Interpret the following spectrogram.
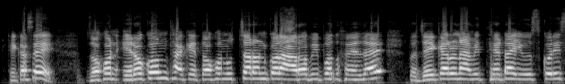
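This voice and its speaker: A male math tutor with a Bangladeshi Bengali accent gives a casual lesson for exam preparation, going over each step repeatedly and testing his students with quiz questions. His chatty voice is very high, a bit bright, and smooth.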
